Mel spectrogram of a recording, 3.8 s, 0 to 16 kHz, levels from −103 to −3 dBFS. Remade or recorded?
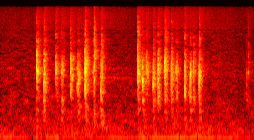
remade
